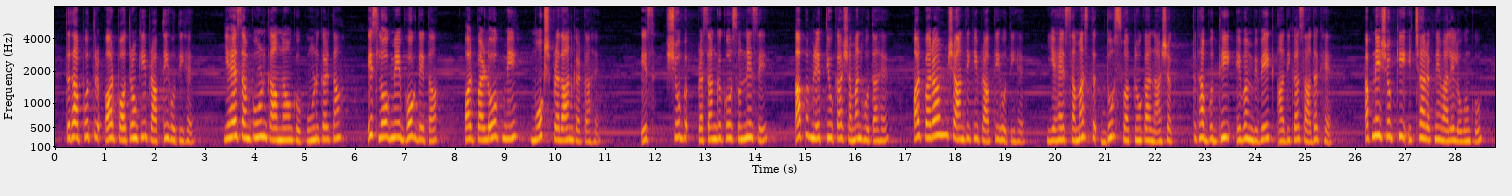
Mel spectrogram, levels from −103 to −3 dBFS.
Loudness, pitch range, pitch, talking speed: -26 LUFS, 235-285 Hz, 255 Hz, 135 wpm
